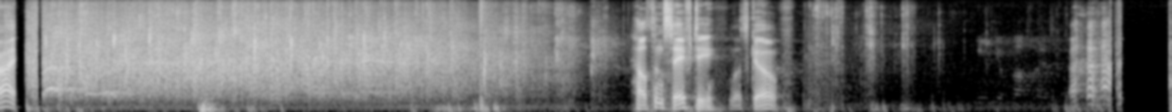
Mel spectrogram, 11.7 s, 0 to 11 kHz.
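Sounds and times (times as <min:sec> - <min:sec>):
speech: 0:00.0 - 0:00.4, 0:06.4 - 0:08.0
crowd cheering: 0:00.0 - 0:05.9
audience applause: 0:00.0 - 0:06.0
laughter: 0:10.7 - 0:11.3.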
